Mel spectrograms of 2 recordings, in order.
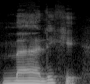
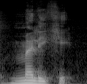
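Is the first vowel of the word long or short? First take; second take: long; short. First: The first vowel is stretched long. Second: The first vowel is kept short. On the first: The speaker calls it right. "Mim Fatha Alif Saghira Ma" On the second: The speaker calls it wrong. "another common mistake, people read this word as"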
